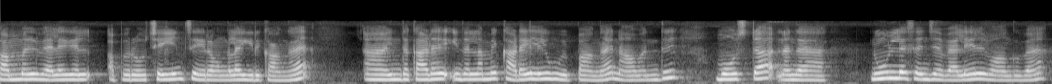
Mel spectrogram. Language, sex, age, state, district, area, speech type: Tamil, female, 18-30, Tamil Nadu, Coimbatore, rural, spontaneous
